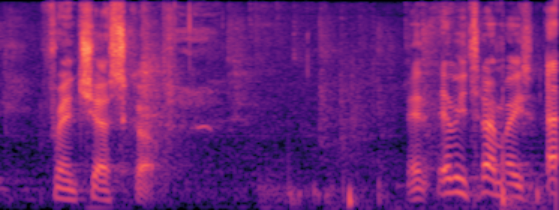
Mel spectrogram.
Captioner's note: laughs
